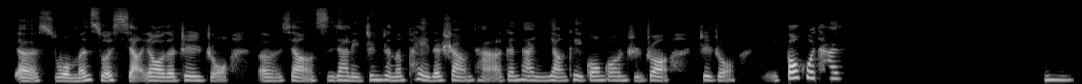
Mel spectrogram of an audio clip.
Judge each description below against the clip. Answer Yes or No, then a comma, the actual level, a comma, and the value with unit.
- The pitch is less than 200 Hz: Yes, medium, 185 Hz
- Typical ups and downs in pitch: No, narrow, 2.3 semitones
